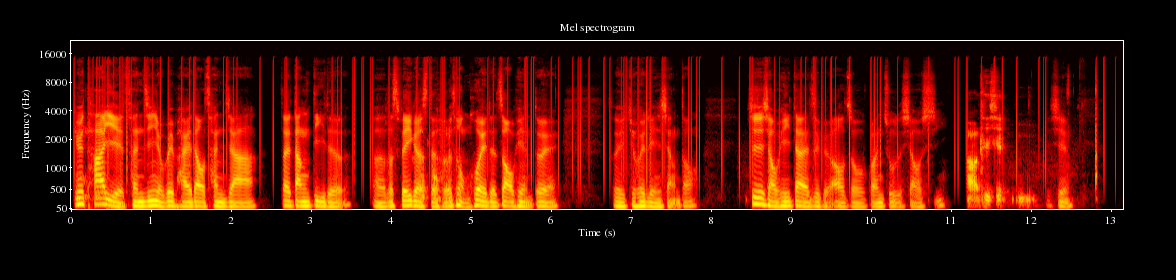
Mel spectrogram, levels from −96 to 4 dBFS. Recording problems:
crackle, like an old record; noticeable; 20 dB below the speech

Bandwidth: 14.5 kHz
